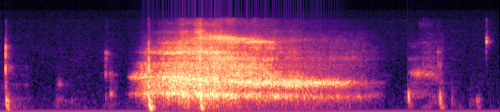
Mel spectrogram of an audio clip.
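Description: A woman yawns loudly and breathily.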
